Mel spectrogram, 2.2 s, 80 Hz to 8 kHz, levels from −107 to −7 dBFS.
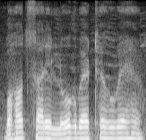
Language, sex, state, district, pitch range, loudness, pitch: Hindi, female, Bihar, West Champaran, 115-120 Hz, -15 LUFS, 120 Hz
